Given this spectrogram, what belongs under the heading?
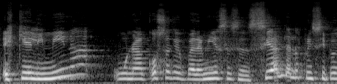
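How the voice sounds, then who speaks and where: High-pitched and fairly quick, a woman speaks over noticeable background noise. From Chile, Ancud (Chiloé). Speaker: lawyer. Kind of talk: TV interview.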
